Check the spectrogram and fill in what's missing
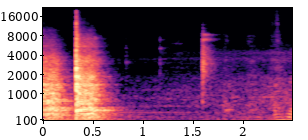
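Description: A hammer strikes sharply twice while knocking out a dent, each hit a loud metallic bang with a short ringing decay, the blows about a second apart.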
